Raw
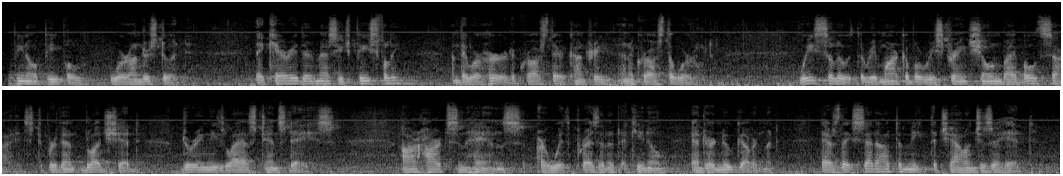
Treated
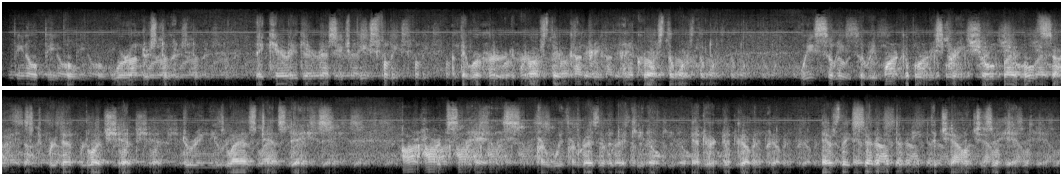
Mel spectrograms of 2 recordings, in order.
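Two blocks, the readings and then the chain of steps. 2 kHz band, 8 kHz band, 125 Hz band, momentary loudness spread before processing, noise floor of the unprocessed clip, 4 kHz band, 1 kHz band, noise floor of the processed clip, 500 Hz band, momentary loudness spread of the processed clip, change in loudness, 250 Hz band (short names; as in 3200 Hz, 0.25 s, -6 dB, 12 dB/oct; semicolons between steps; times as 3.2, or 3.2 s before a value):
+18.5 dB, +17.0 dB, under -15 dB, 12 LU, -39 dBFS, +17.5 dB, +18.5 dB, -25 dBFS, +10.5 dB, 8 LU, +12.5 dB, -16.0 dB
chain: steep high-pass 560 Hz 48 dB/oct; requantised 12-bit, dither triangular; tape echo 0.309 s, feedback 62%, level -5.5 dB, low-pass 3100 Hz; maximiser +18.5 dB; Doppler distortion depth 0.13 ms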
